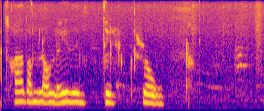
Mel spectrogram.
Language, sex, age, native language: Icelandic, male, 8, Icelandic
